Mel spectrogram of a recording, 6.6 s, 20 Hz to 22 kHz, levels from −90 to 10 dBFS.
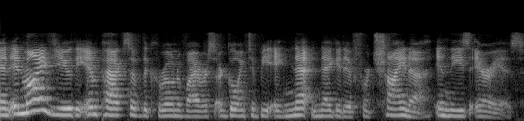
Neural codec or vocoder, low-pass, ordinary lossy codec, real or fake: none; 7.2 kHz; AAC, 48 kbps; real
